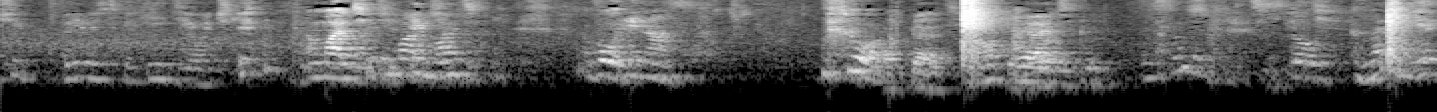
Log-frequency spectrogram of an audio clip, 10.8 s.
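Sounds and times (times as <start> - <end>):
speech: 0.5 - 3.7, 4.4 - 5.2, 6.4 - 10.7
hands slapping on legs: 7.2 - 7.5.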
